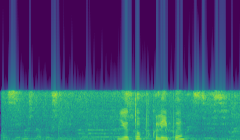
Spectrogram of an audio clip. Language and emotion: Russian, neutral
